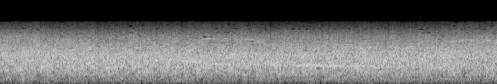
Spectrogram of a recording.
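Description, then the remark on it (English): A large studio audience applauds loudly and steadily as a comedian is introduced, a dense wash of clapping that holds at full strength for several seconds with no voices on top. “Just like the rehearsal applause.”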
